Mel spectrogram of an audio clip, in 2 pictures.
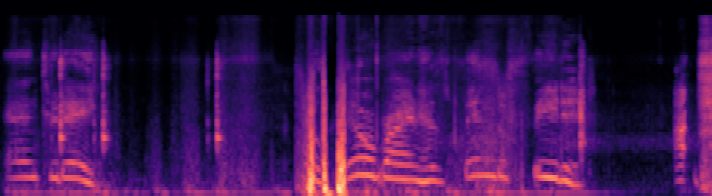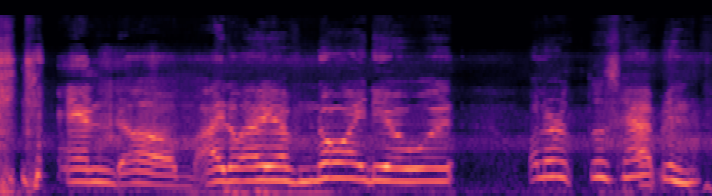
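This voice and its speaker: A woman's voice: high voice, slow pace, pauses often, background noise. A woman hosting a gaming video, giving let's play commentary and yelping in panic during fights. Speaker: gaming channel host.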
